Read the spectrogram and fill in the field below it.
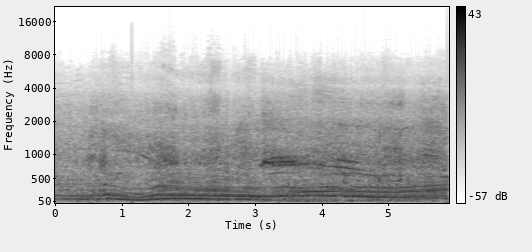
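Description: Classic sports cars, including small berlinettes and an Opel GT, race hard around a circuit at a historic meeting, with loud sustained engine roar and rising revs as cars accelerate past close by, continuous throughout with no talk.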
